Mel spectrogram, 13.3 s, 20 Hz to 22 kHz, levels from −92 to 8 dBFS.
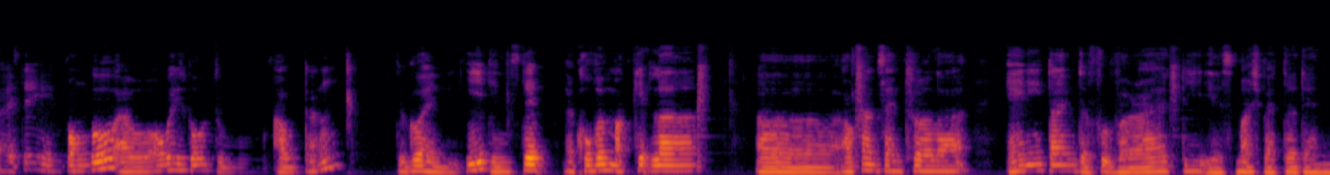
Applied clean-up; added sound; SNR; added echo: neural mask model DeepFilterNet 3.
